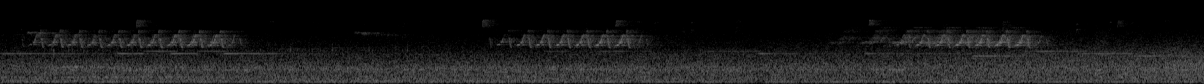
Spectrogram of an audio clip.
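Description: A songbird singing a fast trill three times, each about two seconds long and a few seconds apart, with short high chip notes between, over steady background noise.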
